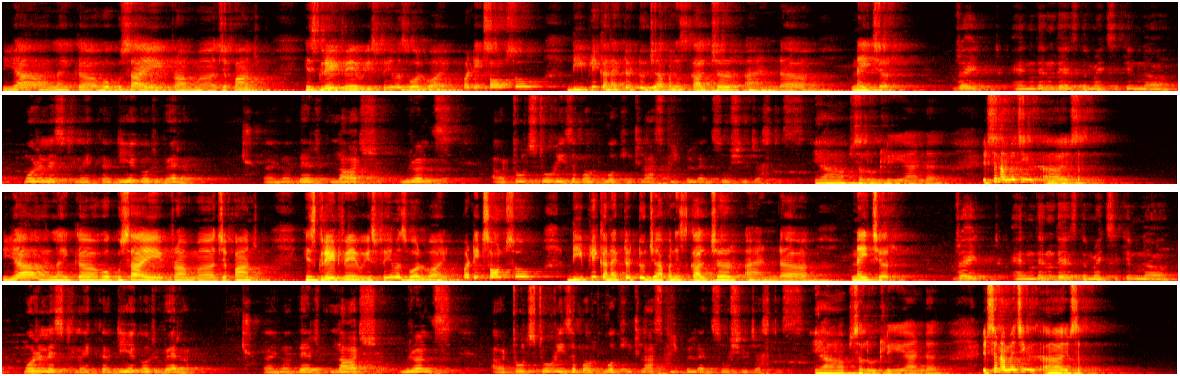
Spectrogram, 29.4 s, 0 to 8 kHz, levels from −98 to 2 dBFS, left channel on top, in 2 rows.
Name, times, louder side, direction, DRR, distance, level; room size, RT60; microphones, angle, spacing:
voice 1, 0.0-10.3 10.6-11.2 24.8-26.5 26.7-28.2, right 4 dB, 80° right, 8 dB, 1.1 m, -28 dB
voice 2, 11.9-12.2 12.6-14.6 15.0-17.0 17.7-20.3 20.8-24.7, right 2 dB, 45° right, 6 dB, 1.7 m, -36 dB
23.5 x 19.5 x 9.4 m, 1.3 s
head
